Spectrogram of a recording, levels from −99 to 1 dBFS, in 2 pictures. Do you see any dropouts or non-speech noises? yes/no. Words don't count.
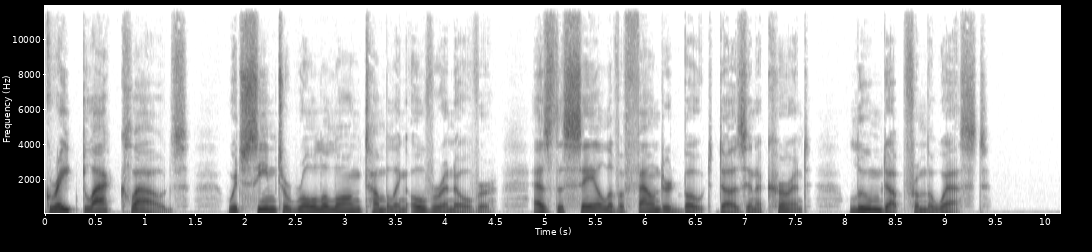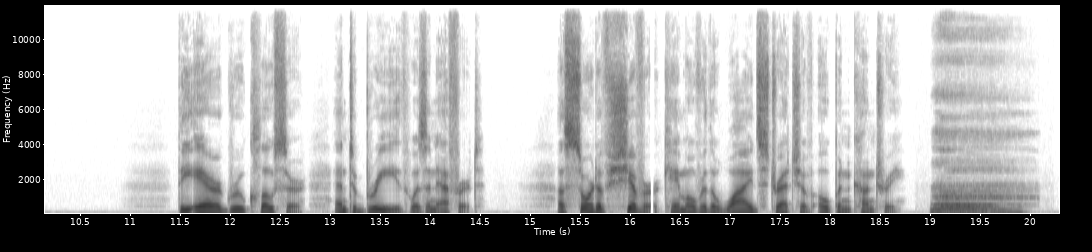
yes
